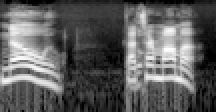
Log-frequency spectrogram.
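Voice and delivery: full-throated, very loud yell. Insisting the other speaker knows an actress's name: yelling. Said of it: "Why are you yelling?".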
